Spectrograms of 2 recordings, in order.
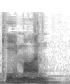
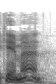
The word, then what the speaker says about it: Cayman: alphabet a and then the first syllable rhymes with C and we render the a short in the second syllable man write news a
